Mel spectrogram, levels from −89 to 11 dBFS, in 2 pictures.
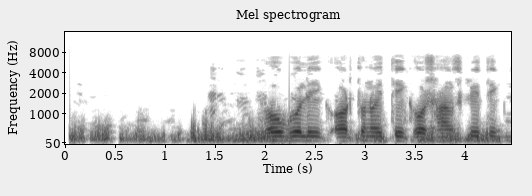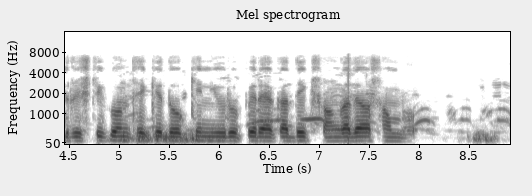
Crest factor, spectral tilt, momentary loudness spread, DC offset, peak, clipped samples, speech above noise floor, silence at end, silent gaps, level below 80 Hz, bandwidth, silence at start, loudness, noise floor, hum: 16 dB; -7.5 dB/octave; 15 LU; under 0.1%; -2 dBFS; under 0.1%; 25 dB; 0 s; none; -56 dBFS; 7.2 kHz; 0.05 s; -19 LUFS; -42 dBFS; none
